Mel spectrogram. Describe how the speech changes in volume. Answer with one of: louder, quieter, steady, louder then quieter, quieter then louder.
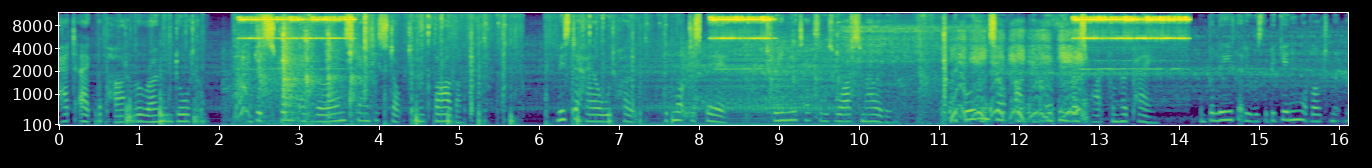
steady.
